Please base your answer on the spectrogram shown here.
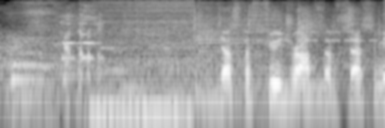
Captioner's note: object ringing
